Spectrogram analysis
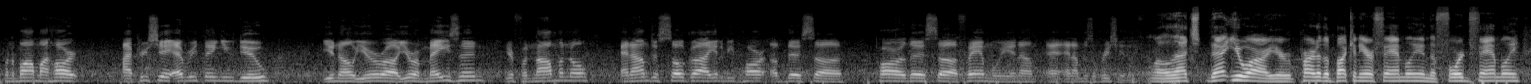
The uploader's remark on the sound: Live from Super Bowl LVIII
